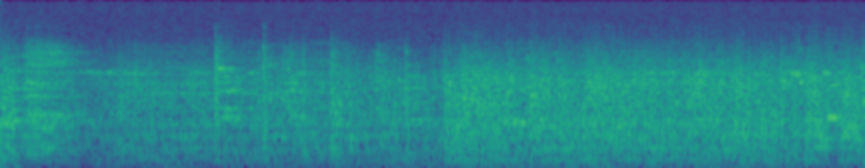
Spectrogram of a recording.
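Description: A bulldozer's engine running with a dense mechanical clatter under dramatic music, the noise jumping louder about three seconds in.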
